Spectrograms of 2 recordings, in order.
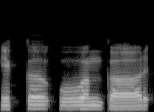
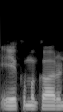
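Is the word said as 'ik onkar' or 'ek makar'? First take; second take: ik onkar; ek makar. First: It is pronounced 'ik onkar'. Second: It is pronounced 'ek makar'. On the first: The speaker calls it right. "ਇਸ ਤਰ੍ਹਾਂ ਬੋਲਣਾ ਹੈ" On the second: The speaker calls it wrong. "ਏਕ ਮਕਾਰ ਨਹੀਂ ਕਹਿਣਾ"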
